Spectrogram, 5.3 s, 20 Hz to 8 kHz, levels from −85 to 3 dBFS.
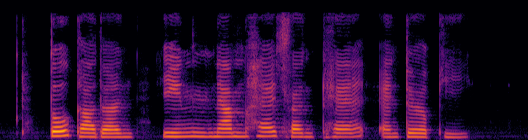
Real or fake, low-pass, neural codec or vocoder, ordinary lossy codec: fake; 7.2 kHz; autoencoder, 22.05 kHz, a latent of 192 numbers a frame, VITS, trained on one speaker; MP3, 48 kbps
